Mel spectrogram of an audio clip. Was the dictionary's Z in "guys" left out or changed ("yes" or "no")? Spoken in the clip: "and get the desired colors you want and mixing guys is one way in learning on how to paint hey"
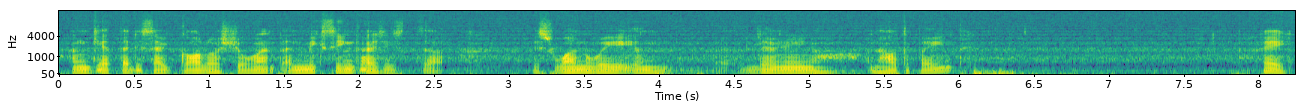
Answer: yes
